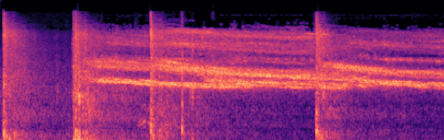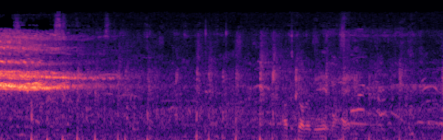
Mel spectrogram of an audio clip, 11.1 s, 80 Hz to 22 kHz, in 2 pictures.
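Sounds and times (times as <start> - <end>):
fireworks bangs: 0.0 - 10.6
high whistling tone: 1.1 - 7.5.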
